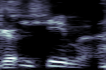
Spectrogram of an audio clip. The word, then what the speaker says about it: Tsushima: Ghost of Tsushima. – Ghost of Tsushima.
